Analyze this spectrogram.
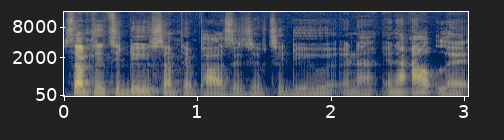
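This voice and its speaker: In a Mississippi accent, a man with a fairly low pitch and a dark, mellow tone speaks at a fairly quick pace on a very clean recording with a silent background. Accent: US Southern, Mississippi. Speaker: podcast co-host and community organizer. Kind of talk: casual chat. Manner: frequent um fillers.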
